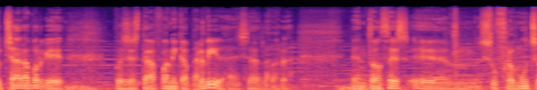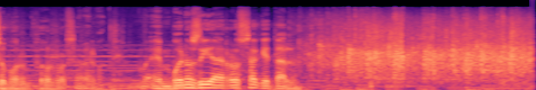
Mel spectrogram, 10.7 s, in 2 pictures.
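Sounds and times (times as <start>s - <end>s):
speech: 0.0s - 9.0s
applause: 8.4s - 10.7s.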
